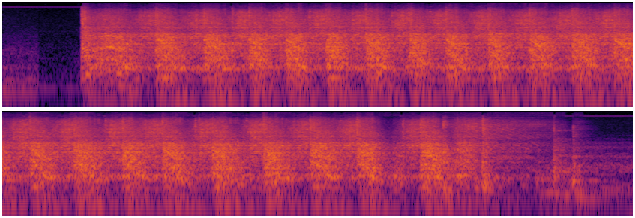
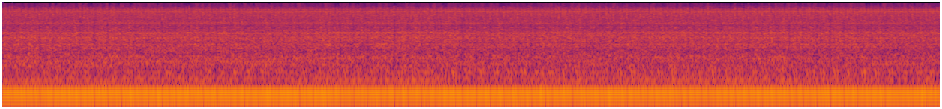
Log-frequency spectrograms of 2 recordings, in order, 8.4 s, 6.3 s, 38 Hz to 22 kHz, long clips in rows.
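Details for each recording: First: 1994 Saab 9000 with no-start and idle problems, new injector parts, secondary air valve leak plugged: steady cranking about three and a half pulses a second that sags and fades; weak battery only lasts about a minute and a half of cranking. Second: 1994 Saab 9000 after injector work, plugging the failing secondary air injection valve's vacuum leak, and a new battery: engine settles into a steady, even idle with smooth low rumble and no misses; runs normally now.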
